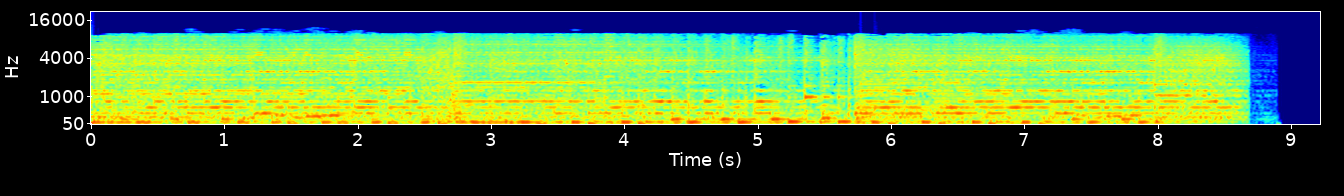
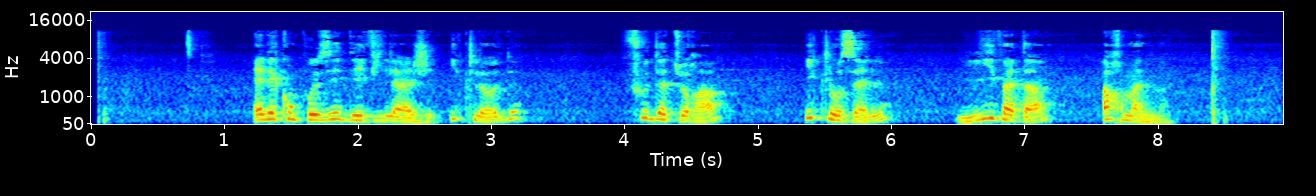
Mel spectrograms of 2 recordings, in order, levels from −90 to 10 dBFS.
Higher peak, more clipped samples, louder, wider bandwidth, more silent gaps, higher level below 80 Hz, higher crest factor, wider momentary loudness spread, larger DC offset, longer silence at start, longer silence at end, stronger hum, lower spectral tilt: about the same, -2 dBFS vs -2 dBFS; neither; first, -12 LUFS vs -20 LUFS; about the same, 10.5 kHz vs 11.5 kHz; neither; first, -28 dBFS vs -60 dBFS; second, 10 dB vs 18 dB; second, 2 LU vs 15 LU; neither; about the same, 0 s vs 0.1 s; about the same, 0.55 s vs 0.5 s; neither; second, -4 dB/octave vs -6 dB/octave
